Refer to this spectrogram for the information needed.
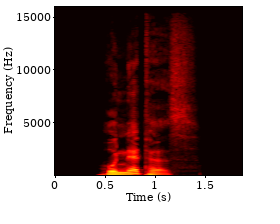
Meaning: strong/mixed nominative/accusative neuter singular of honett
- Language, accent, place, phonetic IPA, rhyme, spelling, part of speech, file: German, Germany, Berlin, [hoˈnɛtəs], -ɛtəs, honettes, adjective, De-honettes.ogg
